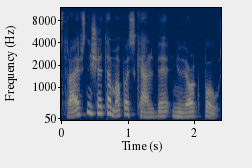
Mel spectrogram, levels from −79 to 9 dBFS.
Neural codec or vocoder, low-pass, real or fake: none; 10.8 kHz; real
